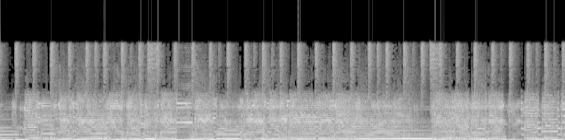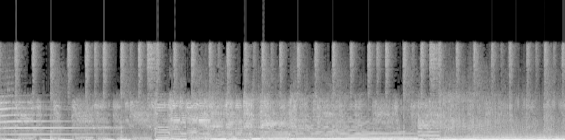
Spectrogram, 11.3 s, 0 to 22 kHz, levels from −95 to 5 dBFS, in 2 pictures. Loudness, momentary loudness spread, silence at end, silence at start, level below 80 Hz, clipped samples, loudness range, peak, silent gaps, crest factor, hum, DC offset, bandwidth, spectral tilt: -7 LUFS; 3 LU; 0 s; 0 s; -22 dBFS; under 0.1%; 2 LU; 0 dBFS; none; 8 dB; none; 0.5%; 16 kHz; -4 dB/octave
